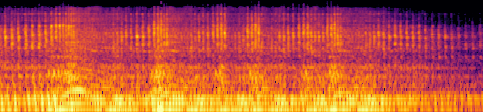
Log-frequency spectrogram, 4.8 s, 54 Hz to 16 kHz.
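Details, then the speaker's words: Honda PCX 160 MC taxi, 82,904 km odometer, side cover removed, suddenly very noisy engine: loud, uneven knocking bursts that swell with revs from a worn crankshaft bearing, worn out rather than oil-starved. "Kailangan muna natin mabuksan yung makina para makita natin kung ano nga ba yung mga palitin sa kanya."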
